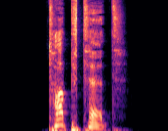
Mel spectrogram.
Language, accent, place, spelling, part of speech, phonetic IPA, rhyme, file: German, Germany, Berlin, topptet, verb, [ˈtɔptət], -ɔptət, De-topptet.ogg
- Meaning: inflection of toppen: 1. second-person plural preterite 2. second-person plural subjunctive II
